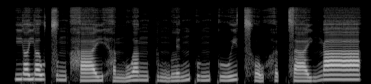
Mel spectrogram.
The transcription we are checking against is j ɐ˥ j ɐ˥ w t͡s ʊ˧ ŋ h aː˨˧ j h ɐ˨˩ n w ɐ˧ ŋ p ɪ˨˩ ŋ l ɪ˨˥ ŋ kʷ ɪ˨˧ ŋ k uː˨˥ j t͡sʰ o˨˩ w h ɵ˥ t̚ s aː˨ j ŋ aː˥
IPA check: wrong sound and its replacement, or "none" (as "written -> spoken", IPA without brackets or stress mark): ɵ˥ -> ɵ˨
